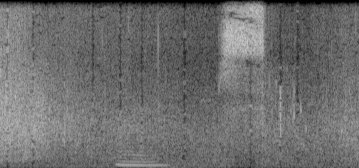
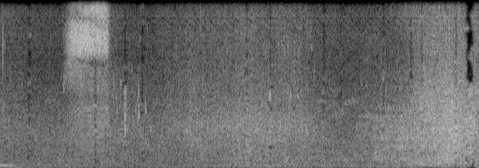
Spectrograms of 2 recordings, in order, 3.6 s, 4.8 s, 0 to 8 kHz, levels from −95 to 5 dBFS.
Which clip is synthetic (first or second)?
second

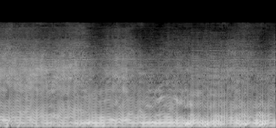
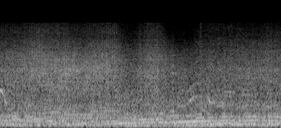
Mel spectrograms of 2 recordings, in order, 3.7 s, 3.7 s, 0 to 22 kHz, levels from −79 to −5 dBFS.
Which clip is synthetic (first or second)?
first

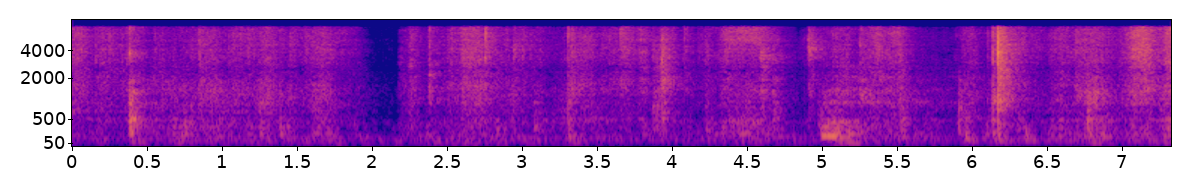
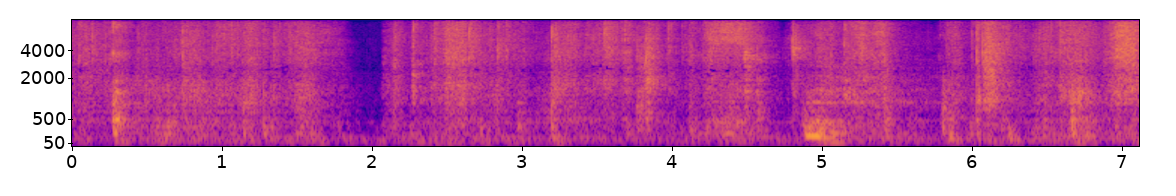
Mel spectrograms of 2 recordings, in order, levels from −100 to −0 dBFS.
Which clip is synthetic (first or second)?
first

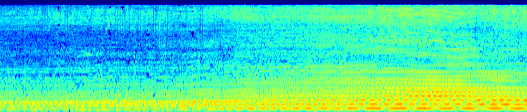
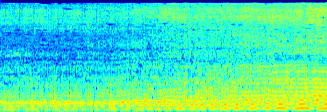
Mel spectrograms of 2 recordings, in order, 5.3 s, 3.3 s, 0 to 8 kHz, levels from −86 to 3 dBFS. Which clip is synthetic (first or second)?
second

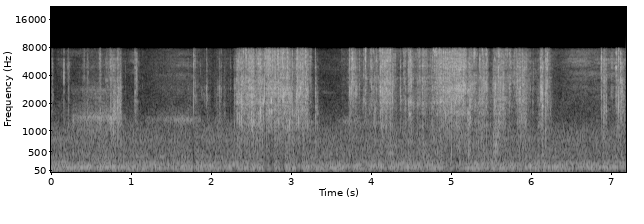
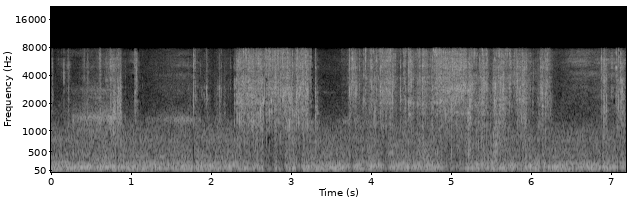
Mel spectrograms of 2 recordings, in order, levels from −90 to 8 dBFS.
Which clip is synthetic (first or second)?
first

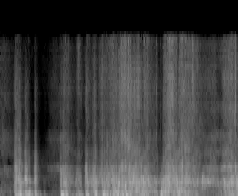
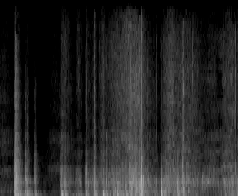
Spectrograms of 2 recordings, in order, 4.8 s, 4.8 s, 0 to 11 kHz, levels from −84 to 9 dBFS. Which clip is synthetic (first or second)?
first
